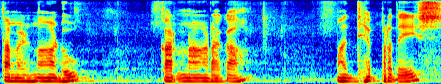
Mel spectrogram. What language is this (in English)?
Sanskrit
